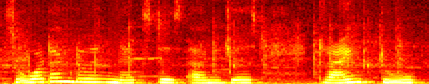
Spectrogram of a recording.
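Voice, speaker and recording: A woman with a fairly high, mellow voice walks through a drawing tutorial in a friendly, easy manner. She sounds a little under the weather. Soft music plays faintly underneath. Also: measured pace. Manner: friendly, relaxed, explaining as she draws. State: slightly sick voice. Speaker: art tutorial host. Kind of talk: step-by-step drawing tutorial voice-over. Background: faint background music.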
